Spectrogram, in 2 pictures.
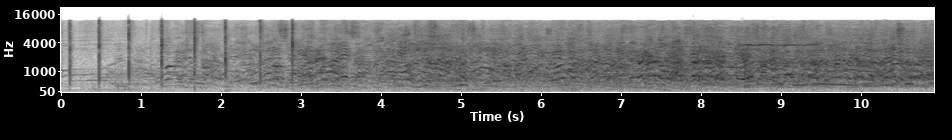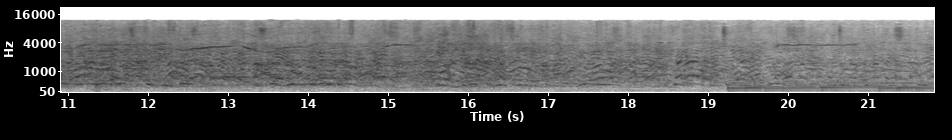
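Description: A crowd of men cheers and shouts excitedly.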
